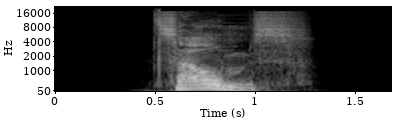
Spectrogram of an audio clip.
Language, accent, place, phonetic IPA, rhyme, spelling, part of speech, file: German, Germany, Berlin, [t͡saʊ̯ms], -aʊ̯ms, Zaums, noun, De-Zaums.ogg
- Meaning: genitive singular of Zaum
